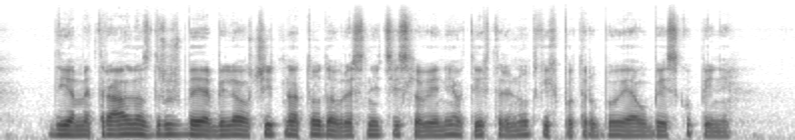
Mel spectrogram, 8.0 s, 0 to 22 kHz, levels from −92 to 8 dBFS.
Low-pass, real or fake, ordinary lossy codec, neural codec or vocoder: 19.8 kHz; fake; none; vocoder, 44.1 kHz, 128 mel bands, Pupu-Vocoder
